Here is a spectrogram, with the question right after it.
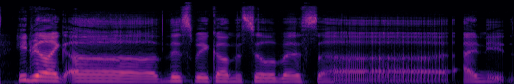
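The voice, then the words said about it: Poor imitation of another person's voice. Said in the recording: “my Obama impression. It wasn't very good. ... it was terrible.”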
